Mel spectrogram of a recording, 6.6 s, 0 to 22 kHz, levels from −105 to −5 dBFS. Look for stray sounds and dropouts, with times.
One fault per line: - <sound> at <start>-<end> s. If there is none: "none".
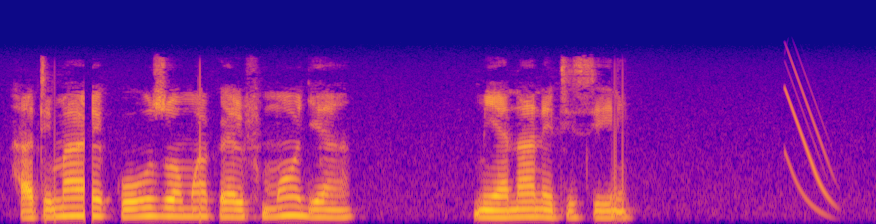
- dropout at 0.6-0.7 s
- chirp at 5.9-6.3 s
